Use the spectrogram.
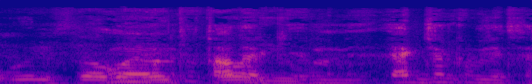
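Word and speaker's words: و: শুনলাম না আচ্ছা ওয়ার উচ্চারণ হলো কি ওয়া উচ্চারণটা হলো ওয়া হইলো ওয়া ওয়া হইলো উই উই উই ঠোঁট লাগবে না লাগার কাছাকাছি যাবে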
